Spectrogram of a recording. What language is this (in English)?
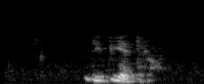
Italian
